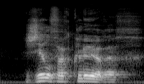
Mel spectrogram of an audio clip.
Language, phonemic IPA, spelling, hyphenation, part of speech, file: Dutch, /ˌzɪl.vərˈkløː.rəx/, zilverkleurig, zil‧ver‧kleu‧rig, adjective, Nl-zilverkleurig.ogg
- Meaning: silver -, silvery (having the color of/ any colour like silver)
